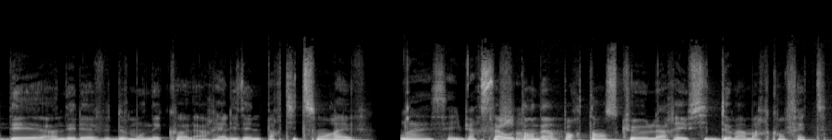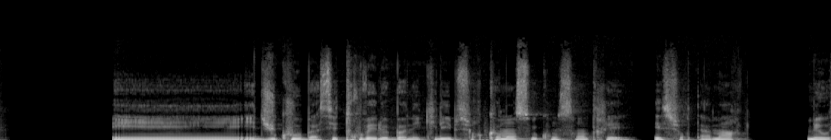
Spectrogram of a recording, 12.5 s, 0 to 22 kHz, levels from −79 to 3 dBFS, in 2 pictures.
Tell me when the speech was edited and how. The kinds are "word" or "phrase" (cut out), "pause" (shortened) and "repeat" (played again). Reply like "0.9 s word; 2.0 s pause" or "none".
none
